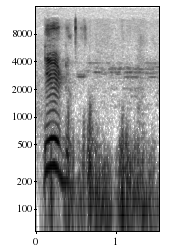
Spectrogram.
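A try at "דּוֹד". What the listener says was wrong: Not did. It is holum. Dode. Dode. Dode. Dode.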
